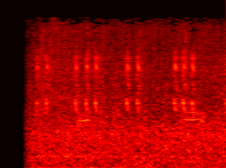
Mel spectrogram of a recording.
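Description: Small birds chirping in quick groups of two or three notes about every half second, over a steady hiss. The sound starts abruptly just after the beginning.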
